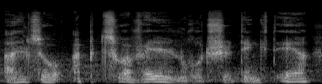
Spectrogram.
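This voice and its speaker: Gentle male storybook narrator. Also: on the low side, animated, takes it slowly, vocal fry. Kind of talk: scripted children's audiobook narration. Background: faint music.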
